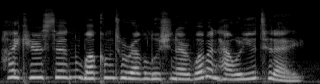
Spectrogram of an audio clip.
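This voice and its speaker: A woman hosting an interview podcast, reading a scripted guest introduction and then asking questions in a soft, encouraging way. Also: high-pitched, quick pace. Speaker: podcast host.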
